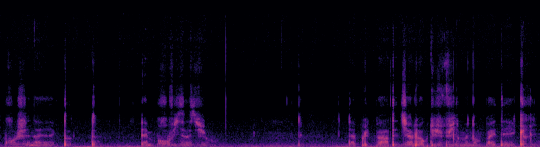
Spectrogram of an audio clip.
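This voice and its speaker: A person whispering in an ASMR style, reading out short pieces in a soft, explanatory way with casual asides. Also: unhurried. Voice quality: unvoiced, breathy whisper. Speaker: ASMR creator reading film trivia with commentary.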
